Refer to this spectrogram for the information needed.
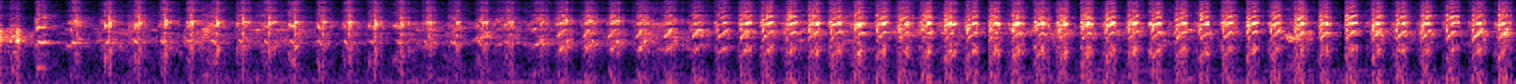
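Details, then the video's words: Long-tailed shrike call used to lure birds into traps: a rapid, regular stream of scratchy clicks, almost three per second, rising in loudness and pitch partway through. "pikat burung cendet ampuh satu menit langsung dapat"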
